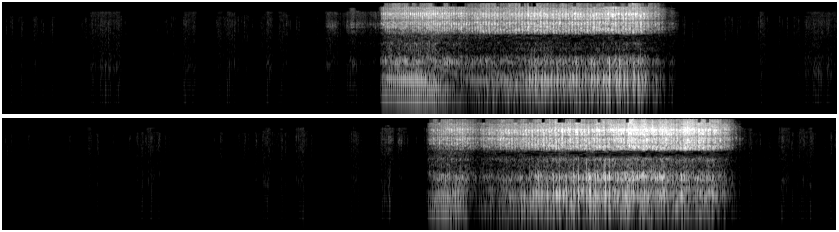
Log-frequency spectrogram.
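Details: A husband snoring while asleep in the afternoon: two long, loud, rattling snores a few seconds apart, with quiet breathing and small noises between them.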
